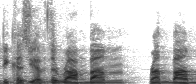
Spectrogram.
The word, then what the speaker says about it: Ramban: you have the Rambam Rambam, Ramban, they're very similar. So he would say that the way to distinguish it is that which syllable you stress. It's the Rambam and the Ramban.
